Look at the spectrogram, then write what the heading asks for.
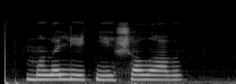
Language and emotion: Russian, angry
